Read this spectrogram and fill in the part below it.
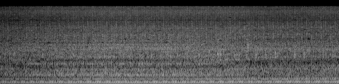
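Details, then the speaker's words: Mini with an intermittent hard cold start, just restarted after a fuel-pressure test reading 50 PSI: steady, even idle with a smooth low hum; briefly blipped, sounds stable. "mets un petit coup d'accélérateur pas plus pas plus ouais ça a l'air stable"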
